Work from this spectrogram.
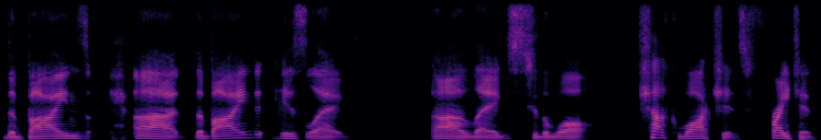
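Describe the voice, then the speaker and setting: Halting male script reader, bright voice. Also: medium pitch, smooth, no echo. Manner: halting, often stumbles and self-corrects. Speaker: reader of stage directions. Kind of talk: scripted narration at a table read.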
